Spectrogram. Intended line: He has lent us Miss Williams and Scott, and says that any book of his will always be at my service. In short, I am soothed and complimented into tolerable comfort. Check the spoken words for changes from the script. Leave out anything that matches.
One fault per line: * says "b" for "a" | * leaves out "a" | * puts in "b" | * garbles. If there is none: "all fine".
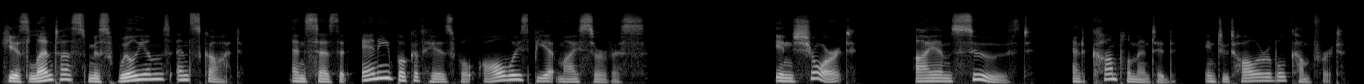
all fine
